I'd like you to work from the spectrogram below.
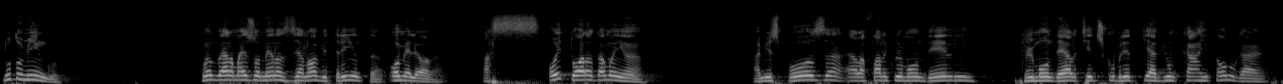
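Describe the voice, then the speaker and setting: Pastor, male, high tenor, slow emphatic sermon delivery that drops soft for storytelling. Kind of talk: sermon with personal testimony.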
